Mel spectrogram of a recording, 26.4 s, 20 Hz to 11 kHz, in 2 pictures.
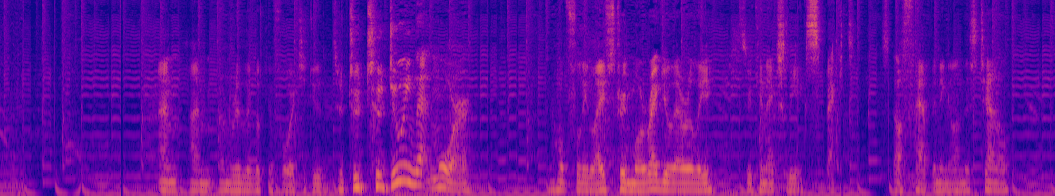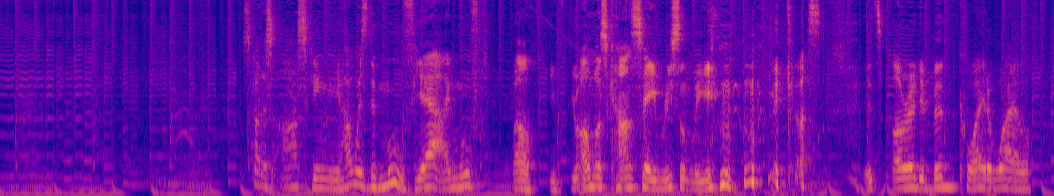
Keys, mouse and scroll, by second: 0.5 scroll down 1, 7.6 click, 20.7 scroll down 1, 23.6 click.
